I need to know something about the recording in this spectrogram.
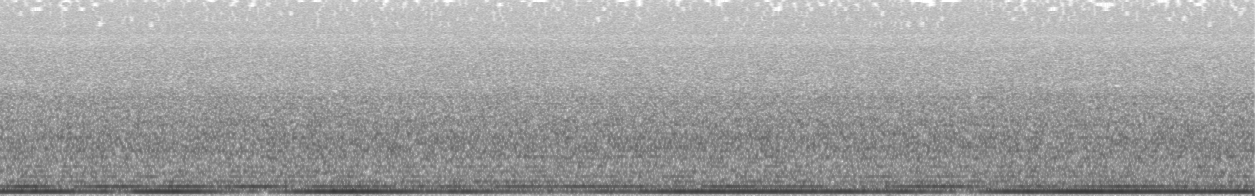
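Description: Aircraft engines drone steadily with a low hum.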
